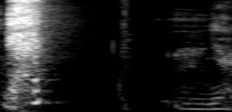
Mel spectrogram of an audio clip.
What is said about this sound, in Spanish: Diablo, me van a estornudar de momento. Dale, estornuda.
